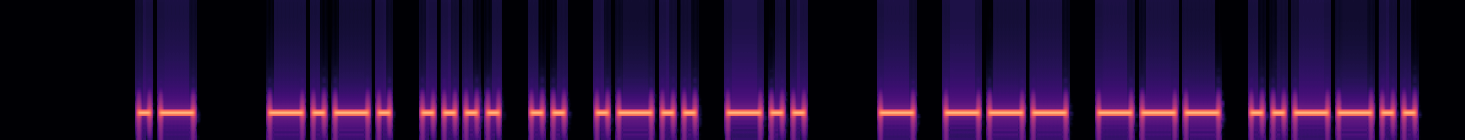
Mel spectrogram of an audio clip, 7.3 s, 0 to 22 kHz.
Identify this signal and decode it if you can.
Morse code, heard as a keyed tone, about 22 wpm, 700 Hz. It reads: A CHILD TOO?
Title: Sentences from Top 800 Words 22wpm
